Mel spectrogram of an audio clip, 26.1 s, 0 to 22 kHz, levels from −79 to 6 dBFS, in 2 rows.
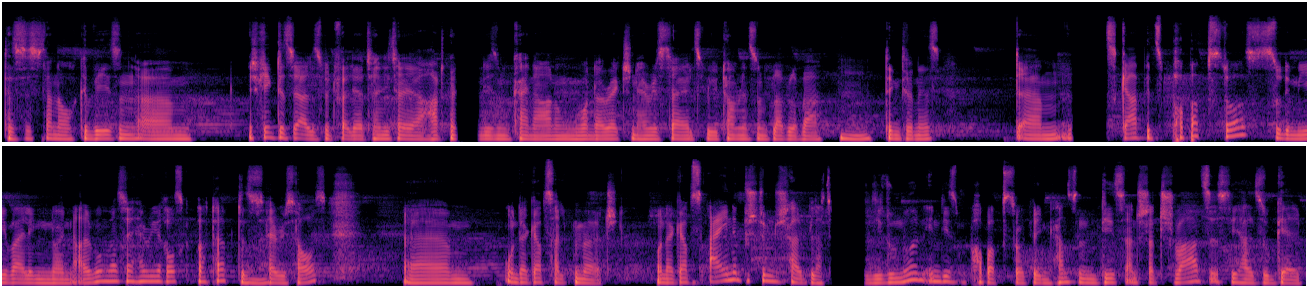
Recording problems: echo of what is said; faint; throughout; 410 ms later, 20 dB below the speech
squashed, flat; somewhat
audio cutting out; at 4.5 s, at 11 s and at 21 s

